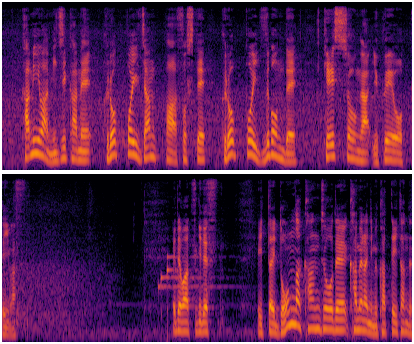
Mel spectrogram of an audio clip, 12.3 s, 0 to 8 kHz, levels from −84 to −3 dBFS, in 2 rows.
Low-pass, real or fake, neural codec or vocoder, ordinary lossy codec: 7.2 kHz; fake; vocoder, 44.1 kHz, 128 mel bands every 512 samples, BigVGAN v2; none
